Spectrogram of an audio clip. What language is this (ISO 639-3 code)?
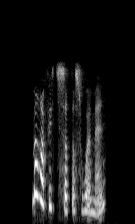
kab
